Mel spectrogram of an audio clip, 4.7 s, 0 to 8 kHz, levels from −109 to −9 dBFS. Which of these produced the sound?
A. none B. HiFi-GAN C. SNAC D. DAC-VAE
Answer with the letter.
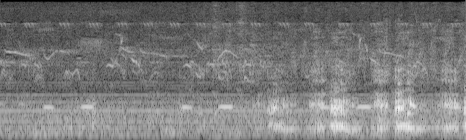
A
